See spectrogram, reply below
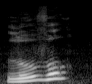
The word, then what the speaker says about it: Louisville: Well, last month I went to, and hopefully I pronounce this right because they get really mad when you don't. Louisville, yeah. – I believe is the correct pronunciation.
